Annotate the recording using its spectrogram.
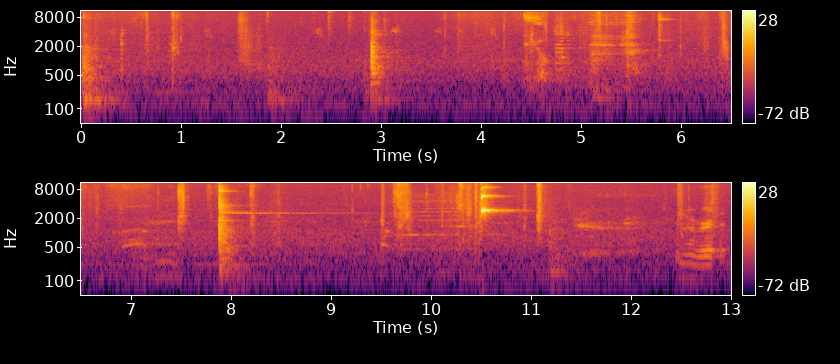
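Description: Several sharp metal clanks from a long steel cheater pipe and socket being fitted to a hydraulic cylinder's rod bolt, one of them ringing on for over a second and the loudest, ringing strike coming near the end.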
